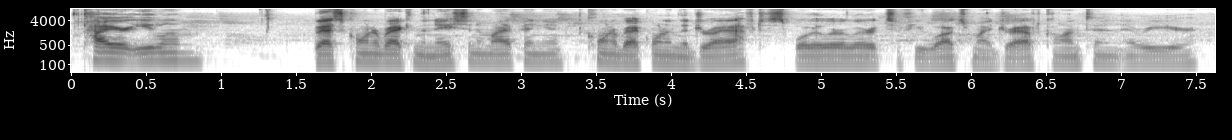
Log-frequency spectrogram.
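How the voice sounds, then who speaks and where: A man giving casual, opinionated live reactions to a sports game, slangy and informal, swinging between excitement and grumbling. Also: fairly low pitch, a little fast.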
